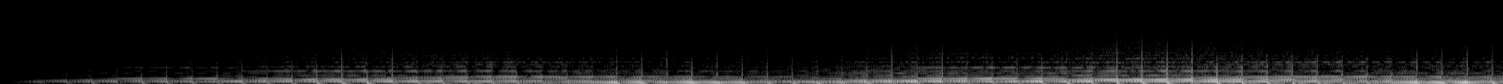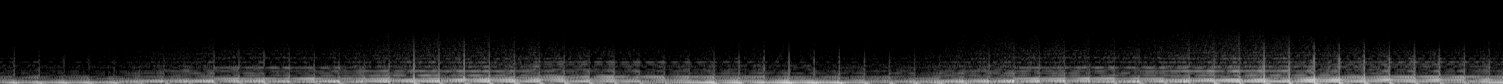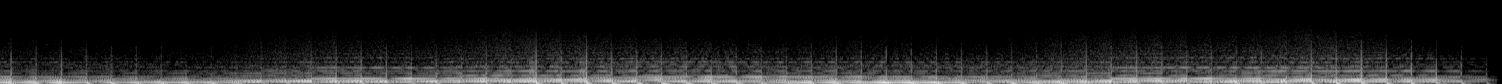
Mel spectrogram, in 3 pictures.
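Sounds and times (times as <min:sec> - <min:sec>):
drone: 0:00.5 - 0:45.0.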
